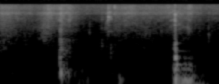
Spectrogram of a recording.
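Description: Two grapplers shifting position on a foam training mat: a faint sharp click about a third of the way in, then a short low thud near the end.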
